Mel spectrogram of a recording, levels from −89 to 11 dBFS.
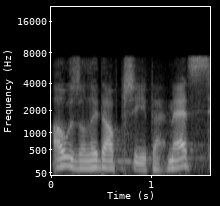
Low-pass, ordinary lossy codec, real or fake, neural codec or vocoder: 7.2 kHz; none; fake; codec, 16 kHz, 0.5 kbps, X-Codec, HuBERT features, trained on balanced general audio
